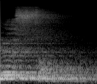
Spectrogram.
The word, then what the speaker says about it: leçons: Les leçons. Leçons. C'est comme maçon, c'est comme garçon. Il faut mettre une cédille pour que ça fasse son.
